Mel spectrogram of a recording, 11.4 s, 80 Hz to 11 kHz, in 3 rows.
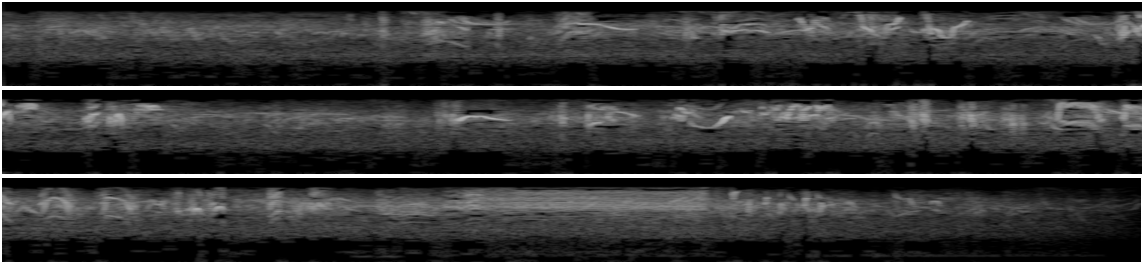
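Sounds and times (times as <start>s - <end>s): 
bird twittering with high chirps and trills: 0.0s - 10.4s
steady rasping hiss of bird calls: 9.1s - 10.1s.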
